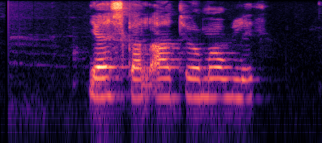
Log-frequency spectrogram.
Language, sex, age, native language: Icelandic, male, 9, Icelandic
